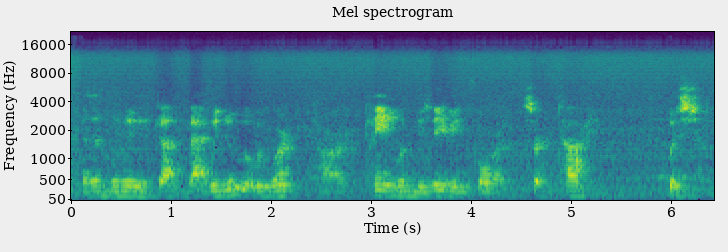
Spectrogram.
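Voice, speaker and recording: A man with an American accent speaks at a medium pitch and fairly slow pace. His intonation is monotone and flat, with noticeable background noise. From Midwestern US. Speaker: war veteran. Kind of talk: interview answer.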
